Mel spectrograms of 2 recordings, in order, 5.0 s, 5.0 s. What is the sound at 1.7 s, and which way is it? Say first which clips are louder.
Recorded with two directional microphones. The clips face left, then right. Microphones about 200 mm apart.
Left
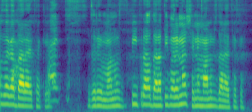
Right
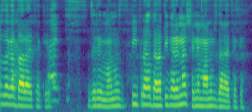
Speech: right 1 dB; 10° right (ahead or behind).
